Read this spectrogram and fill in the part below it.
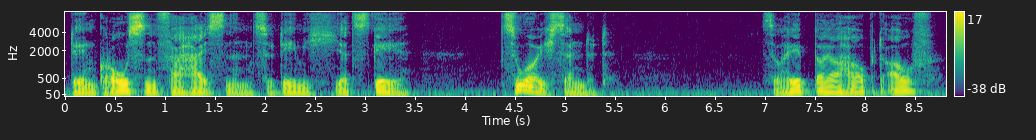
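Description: An actor playing a dying aged patriarch in a classical radio play, solemn and tender, declaiming slowly with breathy, whispered passages. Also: male voice, very deep voice, darkish tone, exaggerated voice. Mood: exalted, grave. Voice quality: gravelly, husky, breathy.

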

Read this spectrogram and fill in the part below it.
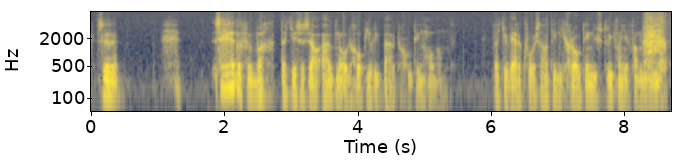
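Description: Een acteur speelt een wereldwijze, plagerige en bazige vriend in een hoorspel, met veel nadruk. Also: male voice, low-pitched, lively intonation, normal speed, husky. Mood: insistent, scolding. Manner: emphatic, teasing, commanding. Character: worldly, teasing, bossy Dutch friend in 1930s Berlin. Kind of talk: radio drama acting.

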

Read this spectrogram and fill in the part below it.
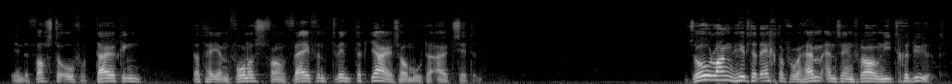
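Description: An actor playing a proud, solemn head of a secret service, narrating a radio drama in a formal, measured way. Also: male voice, fairly high pitch. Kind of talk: scripted first-person radio drama narration.

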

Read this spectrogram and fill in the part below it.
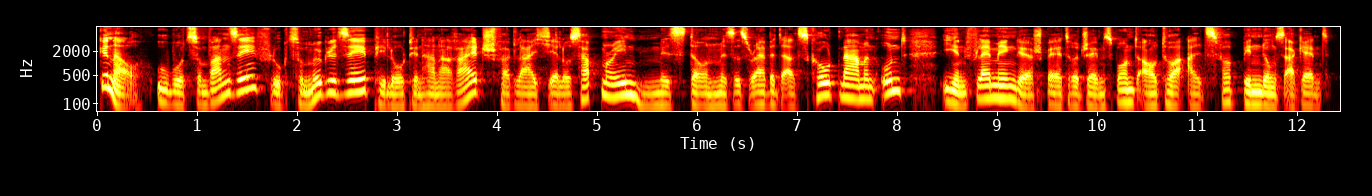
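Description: An actor in a radio drama playing a pedantic researcher, dry, precise and matter-of-fact. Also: male voice, sits low, sing-song, normal speed, darkish tone.

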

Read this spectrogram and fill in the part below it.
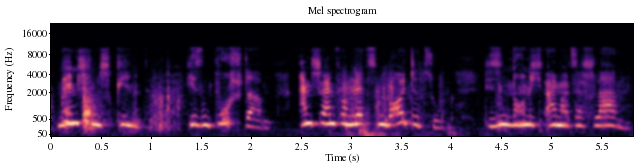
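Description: A female performer playing a plucky child detective in a youth radio play, brisk and earnest. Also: sits high, close to an everyday voice. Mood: excited. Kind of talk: 1980s German youth radio play acting. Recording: noisy old radio play tape.

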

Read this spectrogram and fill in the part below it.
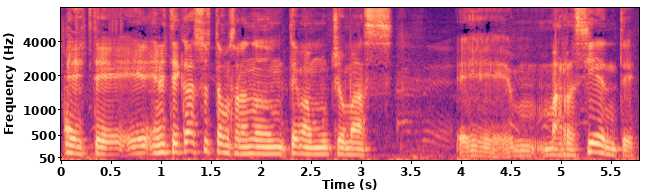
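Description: A man chats casually as a music radio host. He speaks in a halting way, doubling back on phrases, at a middling pitch. Faint music plays behind him.

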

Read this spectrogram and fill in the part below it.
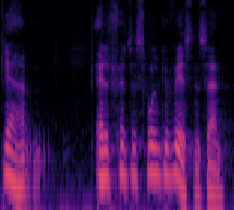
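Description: An actor playing a talkative, worldly doctor with dry wit and a gossipy streak in a German radio crime drama. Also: male voice, on the high side, animated, normal speed, mellow. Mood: informative. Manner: talkative, wry, slightly gossipy.

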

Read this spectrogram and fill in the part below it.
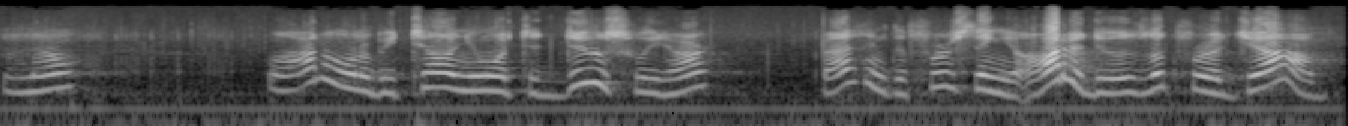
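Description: A woman's voice: high voice, lively intonation, a little fast, a bit bright. A woman playing a scrappy, loyal young newsboy with slangy, streetwise talk in a 1940s radio drama. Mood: earnest, chatty. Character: scrappy, loyal young boy selling newspapers. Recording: noisy old radio broadcast, hall reverb.

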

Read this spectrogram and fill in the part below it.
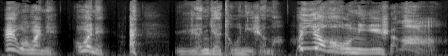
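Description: A man voicing a brash, hot-tempered young male swordsman who stammers and whines excitedly. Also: a little high, moderate pace, vocal fry, breathy edge, no room sound, clean studio sound, pitched above the performer's own voice, heavily acted. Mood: agitated.

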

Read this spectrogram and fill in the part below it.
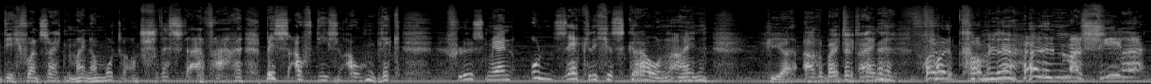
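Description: An actor playing a lonely, tormented, bitter philosopher in a radio drama, with theatrical, declamatory delivery. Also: male voice, unhurried. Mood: anguished, ranting. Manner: theatrical, declamatory, swinging from muttering to shrill outbursts. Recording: music behind the voice.

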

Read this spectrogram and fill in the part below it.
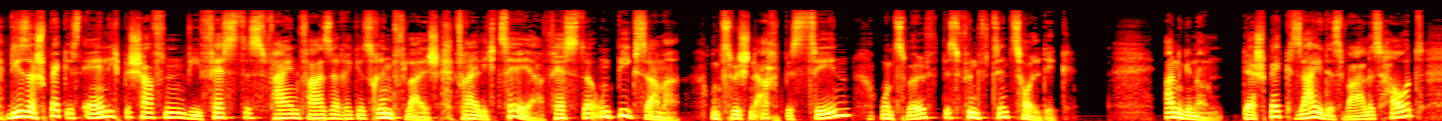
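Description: Husky, animated male narrator. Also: medium pitch, no room sound, clean studio sound. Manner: explanatory, addressing the listener. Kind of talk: essay-like literary narration in a radio drama. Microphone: close studio microphone.

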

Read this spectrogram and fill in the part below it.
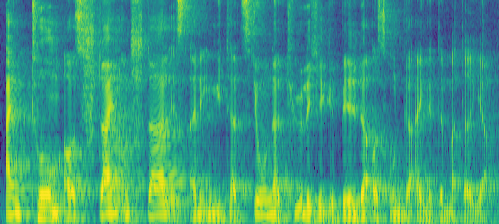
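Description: An actor playing a self-assured visionary engineer in a German science fiction radio play, speaking in measured, persuasive statements. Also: male voice, rumbling low, expressive, a little mellow. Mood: assured, insistent. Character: self-assured visionary male engineer proposing a bold tower. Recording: roomy, echoing studio radio play sound.

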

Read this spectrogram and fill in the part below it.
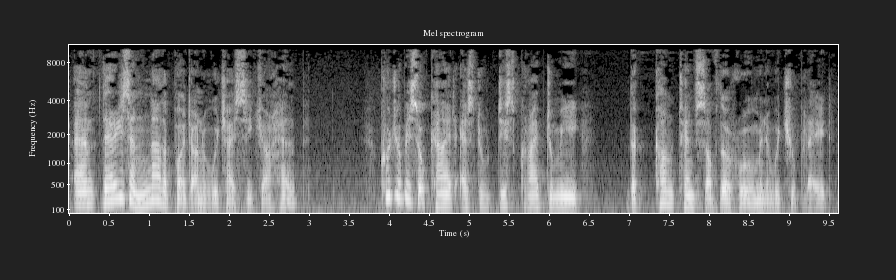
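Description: Radio drama lead: courteous French-accented sleuth, highish husky voice, precise, slyly probing. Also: male voice, big pitch swings, unhurried, heavily acted. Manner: formal, precise, gently probing. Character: courteous, shrewd foreign male detective, fussy and sly.

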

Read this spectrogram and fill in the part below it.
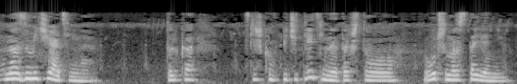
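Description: An actress playing a wistful, romantic young pregnant woman in a radio play, chatty and slightly plaintive, with a slightly husky voice. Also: mid-range voice, measured pace, a little mellow, a little hiss or hum, close to an everyday voice. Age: young adult.

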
